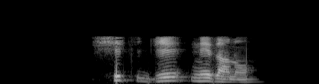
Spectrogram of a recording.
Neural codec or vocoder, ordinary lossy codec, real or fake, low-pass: none; MP3, 32 kbps; real; 3.6 kHz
